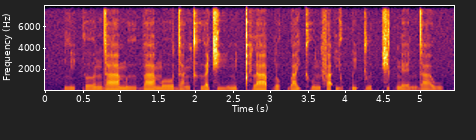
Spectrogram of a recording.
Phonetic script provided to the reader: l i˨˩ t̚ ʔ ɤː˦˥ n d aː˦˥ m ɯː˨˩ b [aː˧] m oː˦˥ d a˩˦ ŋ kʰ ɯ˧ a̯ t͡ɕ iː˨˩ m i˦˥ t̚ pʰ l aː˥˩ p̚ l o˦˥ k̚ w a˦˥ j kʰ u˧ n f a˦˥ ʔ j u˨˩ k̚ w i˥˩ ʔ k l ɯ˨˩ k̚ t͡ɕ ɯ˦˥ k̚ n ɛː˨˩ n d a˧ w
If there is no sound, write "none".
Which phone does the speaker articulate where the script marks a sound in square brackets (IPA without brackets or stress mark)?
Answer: aː˧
